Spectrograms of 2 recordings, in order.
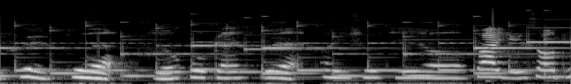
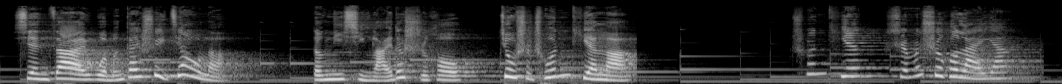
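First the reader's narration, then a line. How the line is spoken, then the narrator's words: Plain. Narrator (Chinese): 奥菲问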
